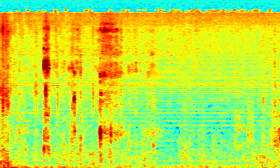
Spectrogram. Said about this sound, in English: To stay strong and healthy, the brown horse eats all day. In the stable or the field, he munches on some hay.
